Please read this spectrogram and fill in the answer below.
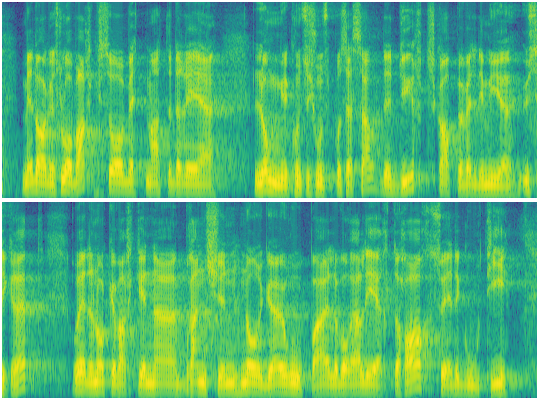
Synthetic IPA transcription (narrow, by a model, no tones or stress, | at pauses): mɛd̪ɑːɡənsloːʋɑɾksɔʋæɪt̪mɑnɑt̪d̪ɛɾæɾ | lɔŋːəkʰʊnsəʃuːnspʰʁʊsɛsːəɾd̪ɛæd̪yːɾt̪skɑːpəʋɛld̪ɪmyːəʉːsɪkəɾheːt̪ | ɔɛd̪ɛnɔkːʋæɾkənbɾɑnʃənnɔɾɡəɑʉɾuːpɑɛlːəɾʋoːɾəɑlɪeːɾt̪əhɑɾsɔæɖ̪ɛɡuːt̪ʰiː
